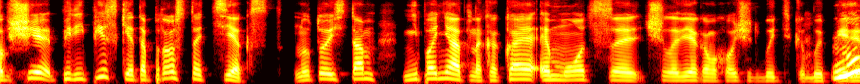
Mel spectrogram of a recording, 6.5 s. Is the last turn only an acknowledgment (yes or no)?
no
